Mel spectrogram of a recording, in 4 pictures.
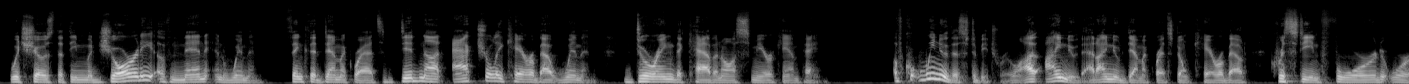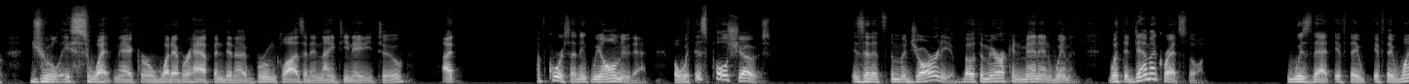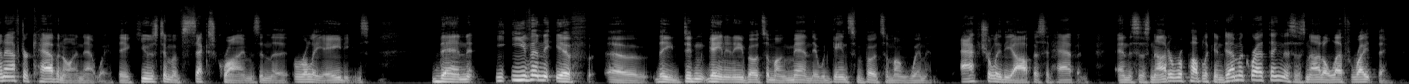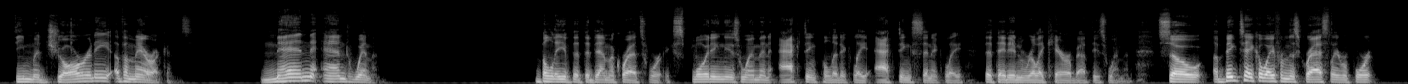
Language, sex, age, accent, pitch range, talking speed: English, male, 40-59, American, 95-125 Hz, 190 wpm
